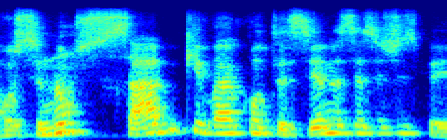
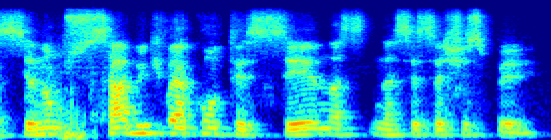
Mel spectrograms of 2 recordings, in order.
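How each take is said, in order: First: It is spoken with a raised, announcer-like tone. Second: It is spoken in a casual conversational tone. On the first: It is delivered like a headline. "Eu estou aumentando o meu tom" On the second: It is just chatting with someone. "se eu fosse falar assim, é, cara"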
